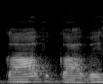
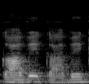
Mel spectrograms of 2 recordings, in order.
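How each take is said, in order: First: Only the second word ends with an 'e' vowel. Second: Both words end with an 'e' vowel. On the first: The speaker calls it right. "काव कावे सही है" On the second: The speaker calls it wrong. "कुछ लोग कावे कावे कहते हैं जो कि गलत है"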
